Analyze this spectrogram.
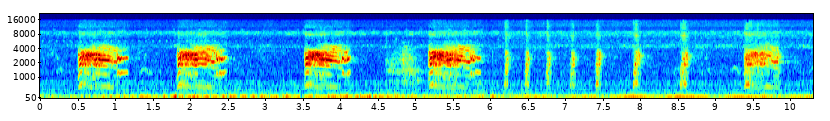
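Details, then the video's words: Backyard squirrel in Maryland that kept up loud calls for more than 45 minutes: rasping, drawn-out moans about half a second long, spaced roughly every second or two, then a quick run of short clicking chucks, over a low background hum. "Squirrel Made Loud Sounds For Over 45 mins"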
